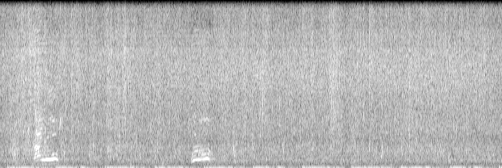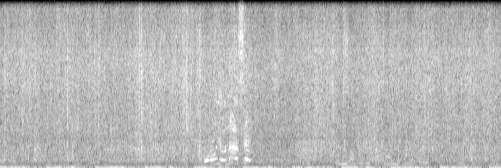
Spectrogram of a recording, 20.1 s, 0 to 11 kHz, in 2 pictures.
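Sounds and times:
background music with pulsing bass: 0.0 - 20.0
river rushing over rocks: 0.0 - 20.0.

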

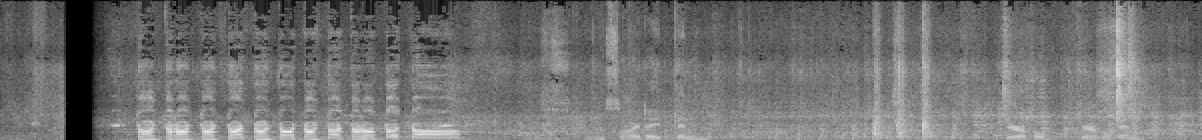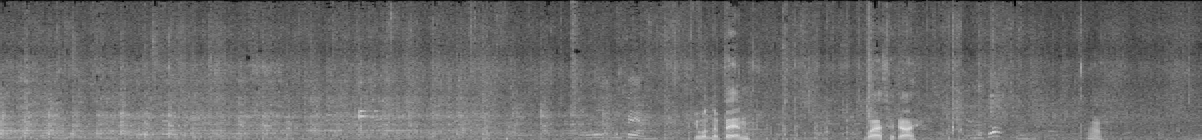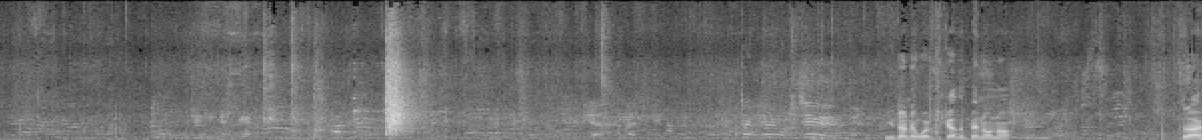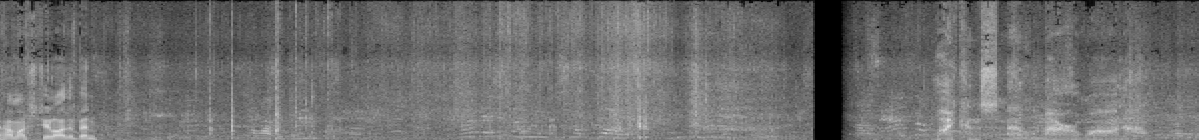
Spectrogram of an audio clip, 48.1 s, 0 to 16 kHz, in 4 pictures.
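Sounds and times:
shop background noise: 0.0 - 48.0
steady background noise: 0.0 - 48.0.

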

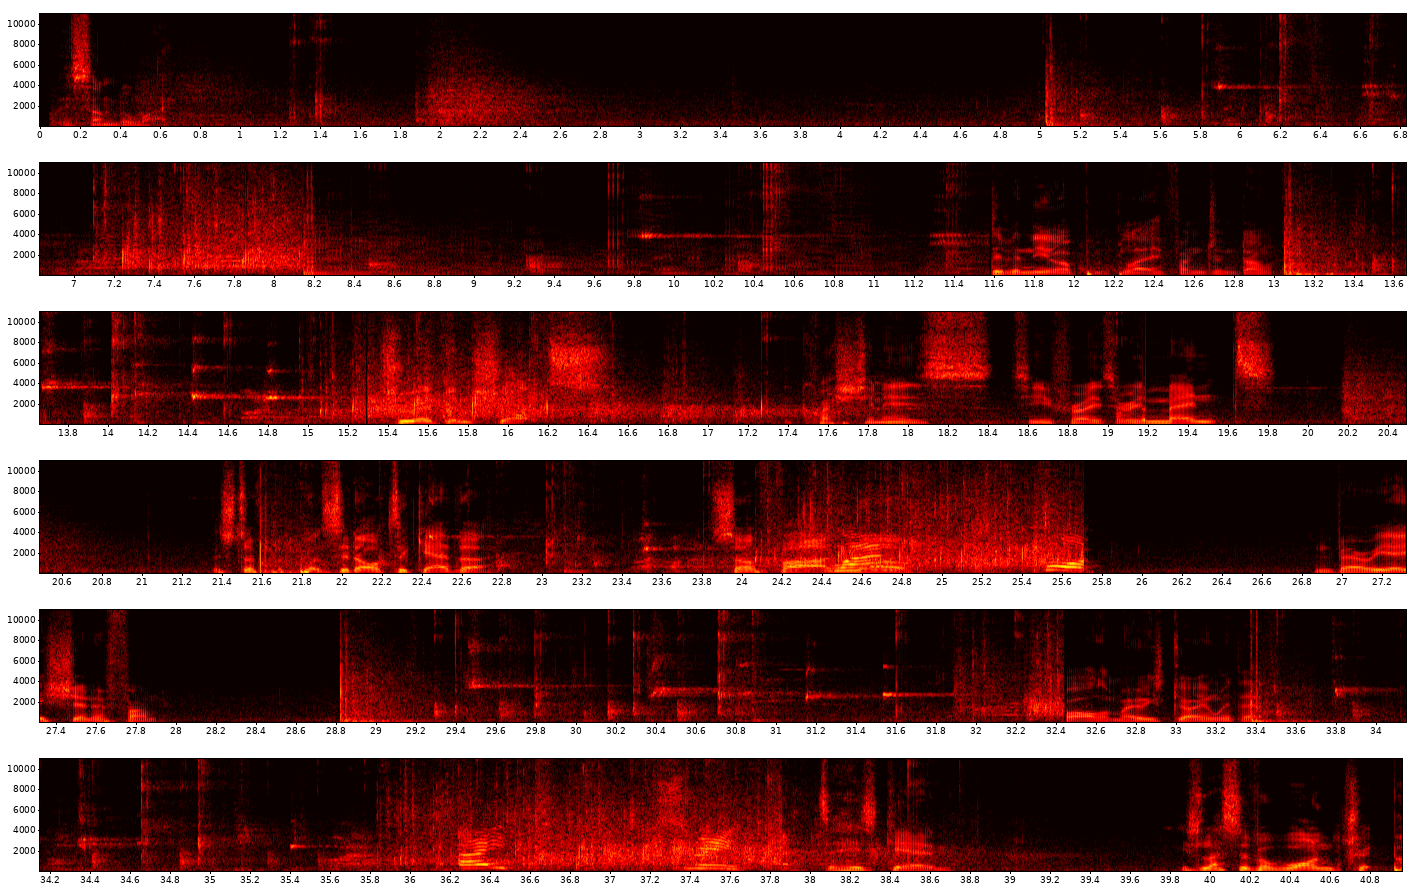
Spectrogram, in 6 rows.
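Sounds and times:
shoes squeaking on floor: 5.7 - 7.0, 9.3 - 11.6, 13.5 - 15.1, 29.3 - 32.2, 33.5 - 35.7.

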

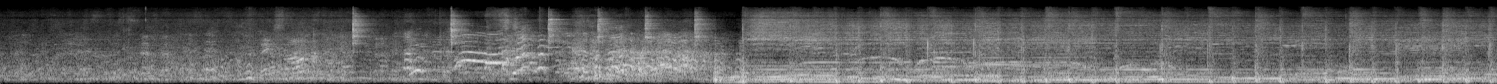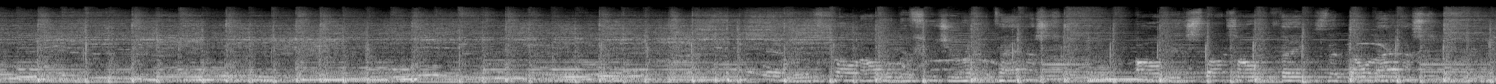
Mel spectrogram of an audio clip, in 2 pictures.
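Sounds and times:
live band playing: 3.4 - 29.9.

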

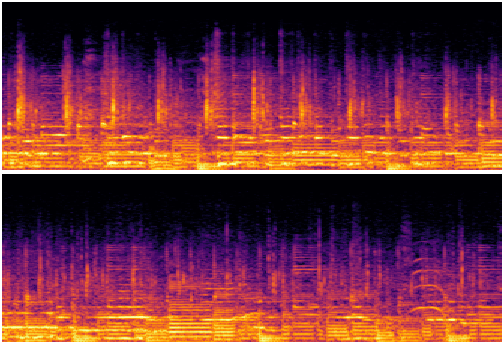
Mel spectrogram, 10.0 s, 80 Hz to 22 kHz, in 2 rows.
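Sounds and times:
flute playing: 0.0 - 10.0
live rock band: 0.0 - 10.0.

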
